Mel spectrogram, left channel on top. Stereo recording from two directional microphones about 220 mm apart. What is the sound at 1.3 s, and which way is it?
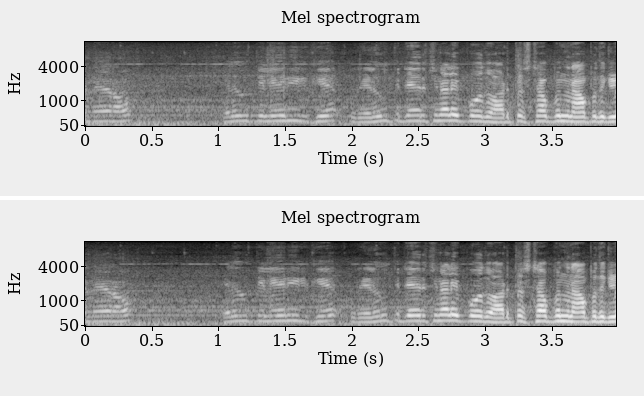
Speech, 20° right (ahead or behind).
